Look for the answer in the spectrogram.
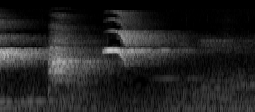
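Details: Chopi blackbird from a captive pair during mating, with the male repeatedly attacking the female. Loud, clear whistled notes: a sustained high tone, then a bright burst and a sharp descending sweep that fades out.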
